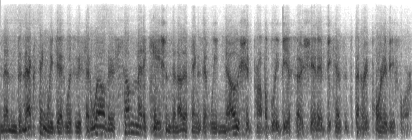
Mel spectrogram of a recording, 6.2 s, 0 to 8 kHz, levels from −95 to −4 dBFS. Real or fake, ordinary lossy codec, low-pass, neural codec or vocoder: fake; AAC, 32 kbps; 7.2 kHz; vocoder, 24 kHz, 100 mel bands, Vocos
